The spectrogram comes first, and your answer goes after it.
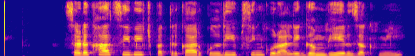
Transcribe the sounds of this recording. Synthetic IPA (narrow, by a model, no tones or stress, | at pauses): sɐɽəkʰaːt̪siʋit͡ʃpɐt̪ɾəkaːɾkʊld̪iːpsɪ̃ŋɡkʊɾaːleɡɐ̃mbʱiːɾzɐkmi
